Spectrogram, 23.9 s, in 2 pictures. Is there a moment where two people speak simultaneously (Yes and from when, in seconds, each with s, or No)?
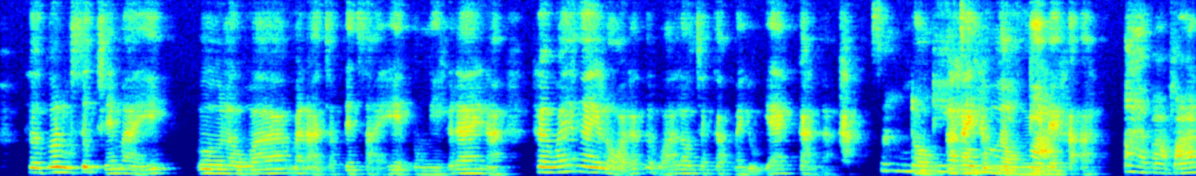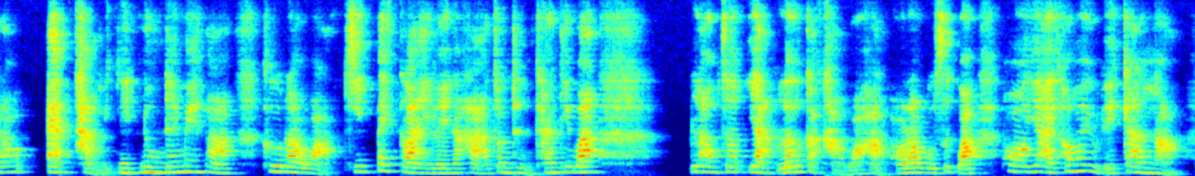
Yes, from 9.1 s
